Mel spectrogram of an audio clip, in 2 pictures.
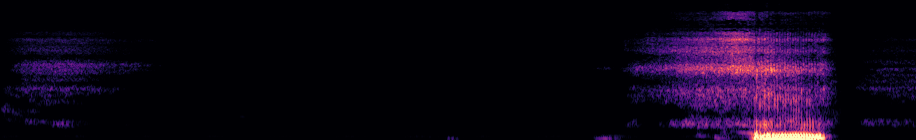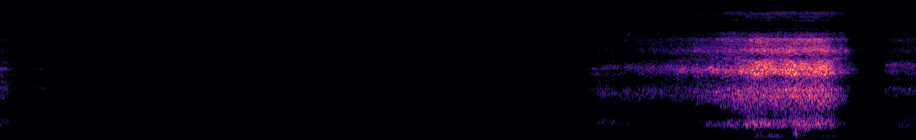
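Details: Meatball the pit bull sleeping: quiet breaths, then a rising inhale that ends in a loud, low, rumbling snore near the middle, a long silence, and another breathy snore-laden inhale near the end.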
